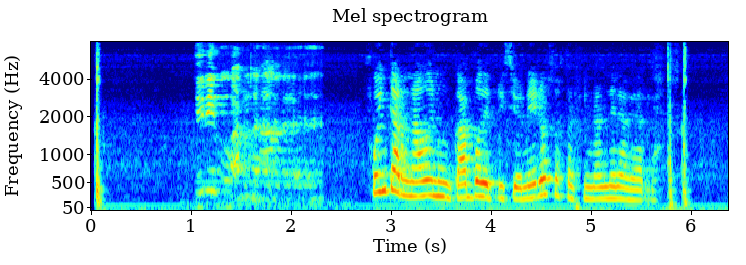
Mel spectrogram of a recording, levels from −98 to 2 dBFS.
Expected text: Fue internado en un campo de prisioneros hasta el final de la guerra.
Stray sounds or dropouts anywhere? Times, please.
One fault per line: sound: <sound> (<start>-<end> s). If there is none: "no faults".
sound: laugh (1.0-2.3 s)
